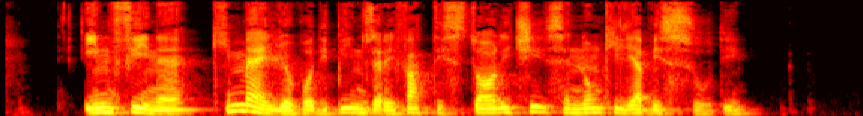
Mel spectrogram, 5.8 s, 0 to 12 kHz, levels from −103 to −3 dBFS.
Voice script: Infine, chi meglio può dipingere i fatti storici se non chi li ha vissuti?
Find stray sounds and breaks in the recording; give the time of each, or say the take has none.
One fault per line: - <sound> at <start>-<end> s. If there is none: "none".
none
